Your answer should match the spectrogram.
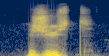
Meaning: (adjective) 1. fair, just 2. reasonable, appropriate, grounded 3. correct 4. perfect 5. shorter or less than desired; insufficient; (noun) a righteous person; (adverb) exactly, precisely
- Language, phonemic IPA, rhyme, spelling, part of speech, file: French, /ʒyst/, -yst, juste, adjective / noun / adverb, Fr-juste.ogg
